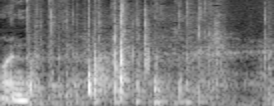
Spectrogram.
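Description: Crinkling and crackling from something being handled on the table: a quick, irregular run of small clicks lasting about a second and a half.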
